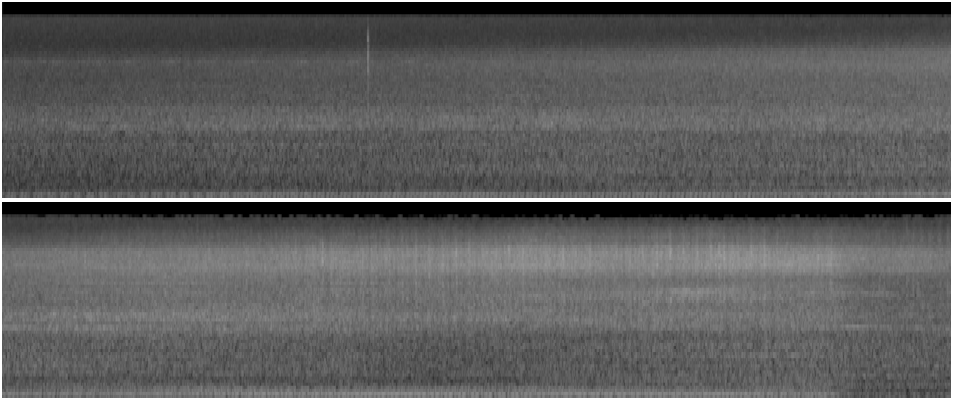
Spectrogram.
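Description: Diesel locomotive engines rumble loudly and deeply as a train approaches and passes.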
